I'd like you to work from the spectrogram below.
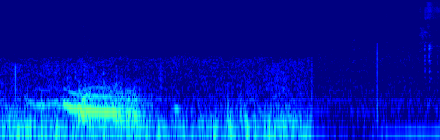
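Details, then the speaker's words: Whistling sounds from airway turbulence played in a lecture on respiratory sounds; wheezes. "ahora algo que sí me interesa también es el tema de los sibilantes no los sonidos que ustedes van a tener que es como un silvido no y es por eso es que se dice sibilante"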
